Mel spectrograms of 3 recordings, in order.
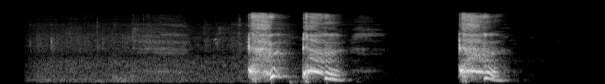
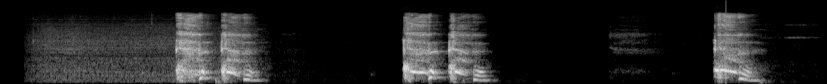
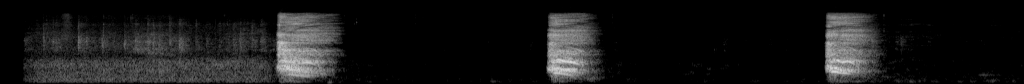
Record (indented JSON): {
  "cough_length": "6.1 s",
  "cough_amplitude": 32077,
  "cough_signal_mean_std_ratio": 0.39,
  "three_cough_length": "8.3 s",
  "three_cough_amplitude": 32767,
  "three_cough_signal_mean_std_ratio": 0.41,
  "exhalation_length": "10.2 s",
  "exhalation_amplitude": 32077,
  "exhalation_signal_mean_std_ratio": 0.3,
  "survey_phase": "alpha (2021-03-01 to 2021-08-12)",
  "age": "45-64",
  "gender": "Female",
  "wearing_mask": "No",
  "symptom_none": true,
  "smoker_status": "Ex-smoker",
  "respiratory_condition_asthma": false,
  "respiratory_condition_other": false,
  "recruitment_source": "REACT",
  "submission_delay": "1 day",
  "covid_test_result": "Negative",
  "covid_test_method": "RT-qPCR"
}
